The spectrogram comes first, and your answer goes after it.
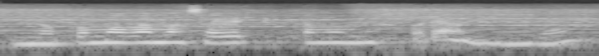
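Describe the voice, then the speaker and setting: A woman's voice: on the high side, flat delivery, fast talker. A young woman with a Chilean accent, a speech therapist giving a conversational lesson who keeps checking in with her listeners. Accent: Chilean Spanish. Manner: conversational, often tags sentences with a questioning "ya?" or "cierto?". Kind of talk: explanatory lesson. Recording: dull lo-fi recording with faint music.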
